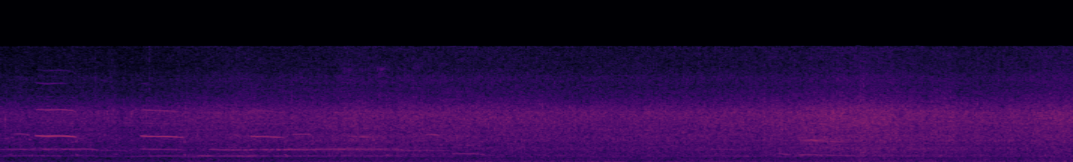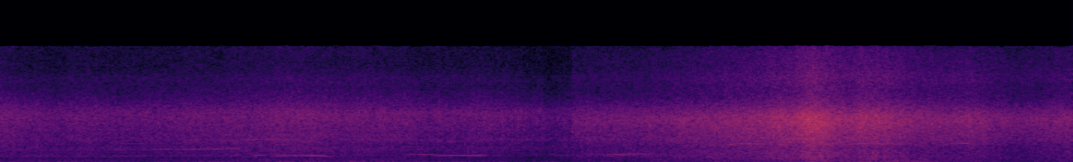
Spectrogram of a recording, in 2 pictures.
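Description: Ocean surf breaking on a rocky shore, a steady rushing wash with a wave crashing louder near the end.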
